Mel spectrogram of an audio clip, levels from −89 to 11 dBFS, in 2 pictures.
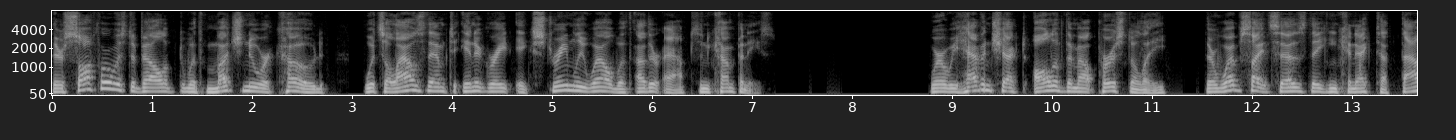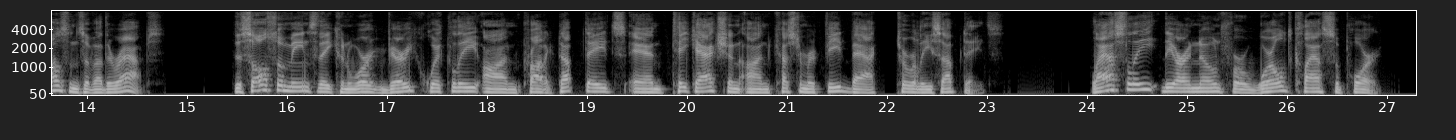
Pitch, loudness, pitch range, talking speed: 120 Hz, -21 LUFS, 110-140 Hz, 150 wpm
